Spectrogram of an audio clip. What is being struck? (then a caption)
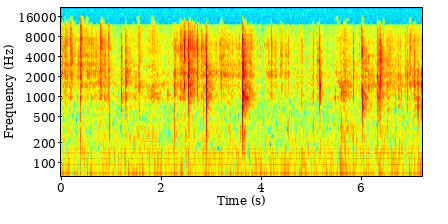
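Small kraft-paper gift bag. A small, hollow kraft-paper gift bag with string handles and a printed paper label is held in both hands while fingertips and nails scratch and rub along its surface. Dry, bright crinkling and scratching come in irregular, quick bursts over a low, quiet background, with a few sharper crackles standing out.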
